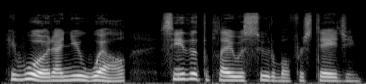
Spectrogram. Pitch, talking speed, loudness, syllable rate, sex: 185 Hz, 215 wpm, -17 LUFS, 4.9 syllables/s, female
